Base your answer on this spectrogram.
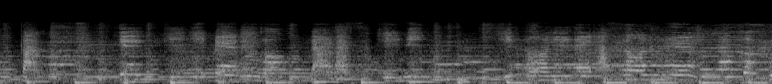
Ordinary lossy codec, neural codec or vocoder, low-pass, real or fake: AAC, 32 kbps; autoencoder, 48 kHz, 32 numbers a frame, DAC-VAE, trained on Japanese speech; 7.2 kHz; fake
